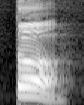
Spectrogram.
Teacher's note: त दांत का टच कर रहा है वो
